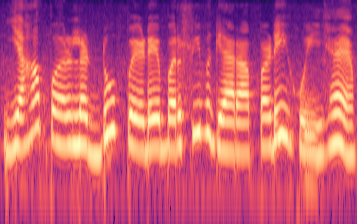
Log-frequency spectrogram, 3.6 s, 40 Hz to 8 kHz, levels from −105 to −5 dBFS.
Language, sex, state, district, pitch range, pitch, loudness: Hindi, male, Himachal Pradesh, Shimla, 235-305 Hz, 255 Hz, -12 LUFS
